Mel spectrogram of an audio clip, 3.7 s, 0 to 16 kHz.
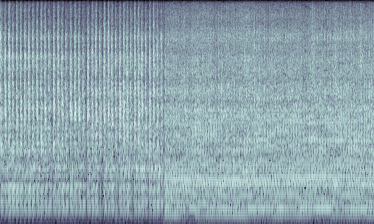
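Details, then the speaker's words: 1948 Sea King 5 outboard made by Gale, about 75 years old, carburettor rebuilt, coils and points swapped, probably first run in a long time: two-stroke pops unevenly at first, then settles into a fast, steady buzz; normal running. "Hey guys, not bad for a 75-year-old engine."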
